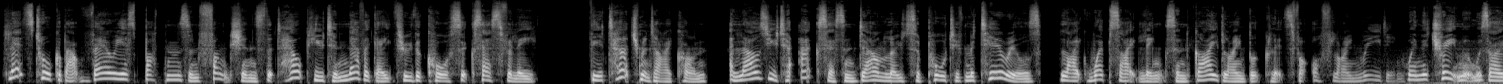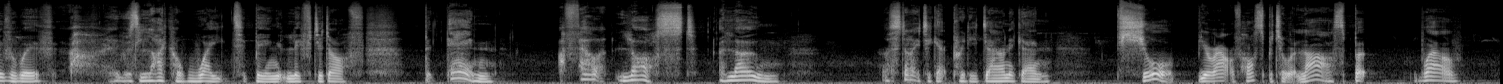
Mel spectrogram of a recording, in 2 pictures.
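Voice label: English UK female Corporate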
